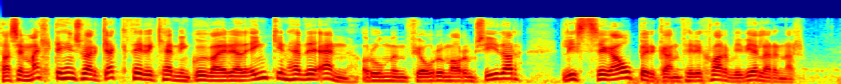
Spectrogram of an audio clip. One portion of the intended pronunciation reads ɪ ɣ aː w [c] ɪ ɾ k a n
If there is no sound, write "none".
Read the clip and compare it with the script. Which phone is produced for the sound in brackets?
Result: p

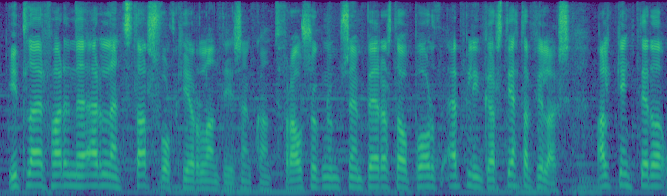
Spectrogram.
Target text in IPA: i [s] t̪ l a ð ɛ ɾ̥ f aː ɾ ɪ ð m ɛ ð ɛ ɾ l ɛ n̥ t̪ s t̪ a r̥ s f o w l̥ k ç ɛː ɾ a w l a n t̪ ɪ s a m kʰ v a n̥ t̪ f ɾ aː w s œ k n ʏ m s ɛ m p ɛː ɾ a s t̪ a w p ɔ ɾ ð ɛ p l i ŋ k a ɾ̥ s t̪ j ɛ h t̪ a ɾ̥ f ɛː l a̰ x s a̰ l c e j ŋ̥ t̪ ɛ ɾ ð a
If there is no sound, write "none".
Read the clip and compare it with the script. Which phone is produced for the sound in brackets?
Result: none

